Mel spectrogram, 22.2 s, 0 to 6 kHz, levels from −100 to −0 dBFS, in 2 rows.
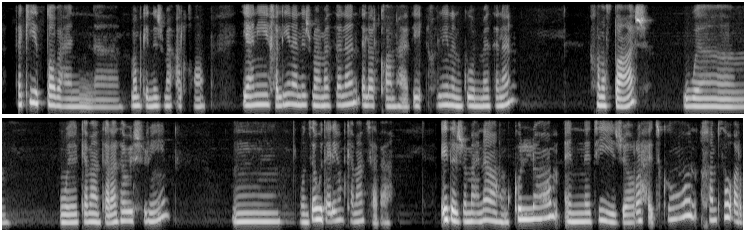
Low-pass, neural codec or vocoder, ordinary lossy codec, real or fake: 5.4 kHz; none; none; real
